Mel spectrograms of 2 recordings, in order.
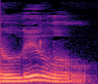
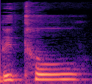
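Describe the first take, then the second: First: The t is pronounced as a soft flap. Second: The t is pronounced as a clear t. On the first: "미국식 발음은 t를 가능한 t 소리를 내지 않습니다... 거의 우리 한글의 리을 발음을 합니다" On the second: "영국식 발음은 little 알파벳을 그대로 소리를 내지만"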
